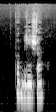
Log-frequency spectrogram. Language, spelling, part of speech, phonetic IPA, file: Polish, pobliże, noun, [pɔˈblʲiʒɛ], LL-Q809 (pol)-pobliże.wav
